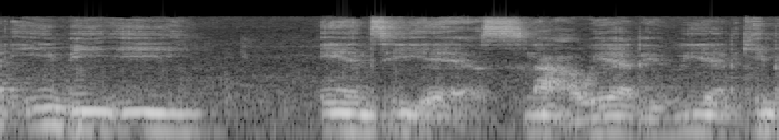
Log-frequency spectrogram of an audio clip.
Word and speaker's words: EVENTX: So it's EVENTX. That's so it's like Event Texas. You still say events, it's just spelled with the X at the end.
